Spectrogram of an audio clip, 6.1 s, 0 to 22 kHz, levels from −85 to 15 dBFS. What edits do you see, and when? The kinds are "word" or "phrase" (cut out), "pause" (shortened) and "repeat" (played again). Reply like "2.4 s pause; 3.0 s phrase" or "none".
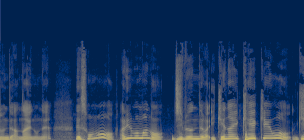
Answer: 2.3 s pause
